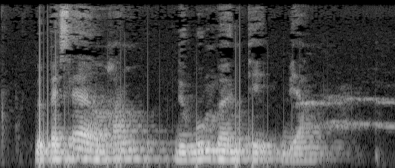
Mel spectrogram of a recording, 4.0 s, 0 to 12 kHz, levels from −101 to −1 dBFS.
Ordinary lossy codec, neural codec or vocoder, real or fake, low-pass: MP3, 96 kbps; none; real; 10.8 kHz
